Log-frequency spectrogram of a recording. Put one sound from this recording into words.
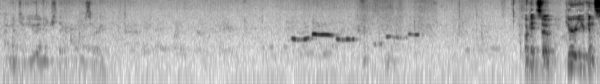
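A man speaks into a microphone to a room, heard over a loudspeaker with some echo.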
